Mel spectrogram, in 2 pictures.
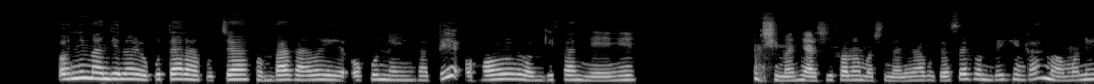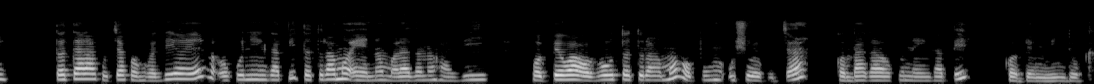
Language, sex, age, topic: Oshiwambo, female, 25-35, finance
